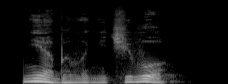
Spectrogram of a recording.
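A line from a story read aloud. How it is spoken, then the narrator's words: Barely audible tearful mumble. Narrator (Russian): Едва слышно бормочет она, в уголках глаз набегают слезы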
